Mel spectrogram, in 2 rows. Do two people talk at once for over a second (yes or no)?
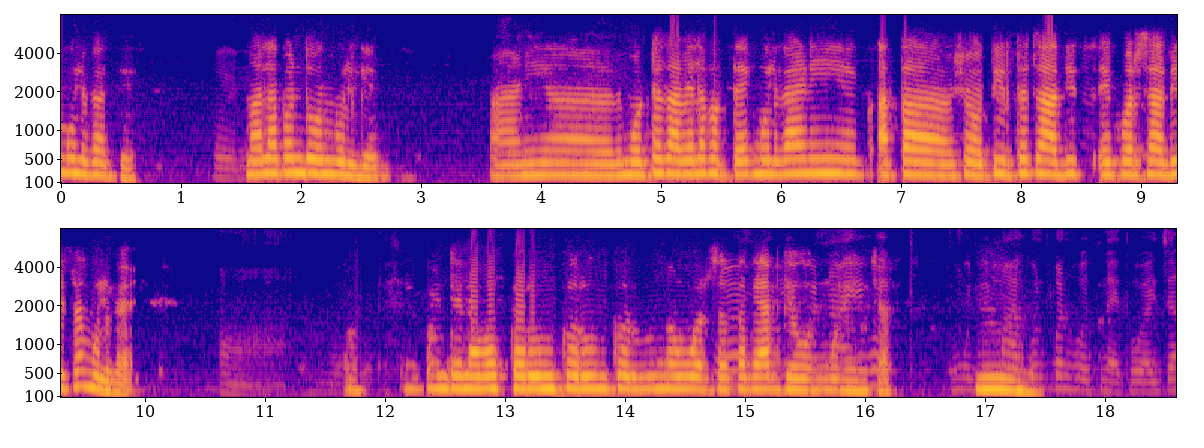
yes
